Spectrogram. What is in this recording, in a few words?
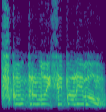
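tank damaged, Czech, mood med; speech; War Thunder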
